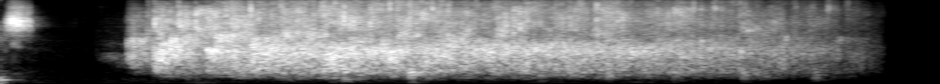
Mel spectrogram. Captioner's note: audience applauding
